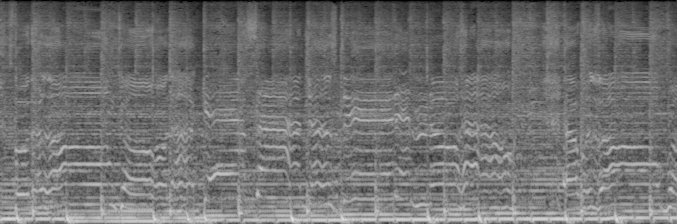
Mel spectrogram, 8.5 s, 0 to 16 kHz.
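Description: A mid-2000s pop song plays loudly and continuously, with a sung vocal melody over heavy bass and a steady beat, and no one talks over it.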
